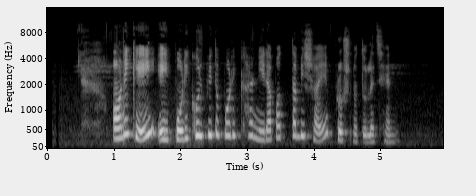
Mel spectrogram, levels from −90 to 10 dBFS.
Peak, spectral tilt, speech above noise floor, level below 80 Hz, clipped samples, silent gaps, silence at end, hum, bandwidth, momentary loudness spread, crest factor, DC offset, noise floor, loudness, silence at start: -4 dBFS; -4 dB/octave; 47 dB; -80 dBFS; under 0.1%; none; 0.75 s; none; 9.4 kHz; 16 LU; 18 dB; under 0.1%; -69 dBFS; -21 LUFS; 0.55 s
